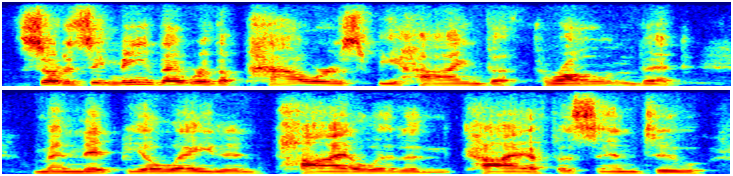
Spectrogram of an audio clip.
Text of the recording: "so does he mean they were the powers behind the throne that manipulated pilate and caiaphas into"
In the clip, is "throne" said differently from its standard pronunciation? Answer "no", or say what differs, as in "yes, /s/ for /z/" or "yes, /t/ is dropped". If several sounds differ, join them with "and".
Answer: no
